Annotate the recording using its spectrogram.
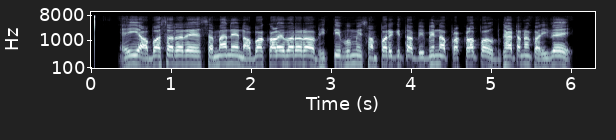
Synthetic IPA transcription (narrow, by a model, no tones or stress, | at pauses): ḛɦiɔbɔsɔɾɔɾesemanenɔbɔkɔɭebɔɾɔɾɔbʱit̪ibʱumisɔmpɔɾkit̪ɔbibʱinːɔpɾɔkɭɔpɔud̪ɡʱaʈɔnɔkɔɾibe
